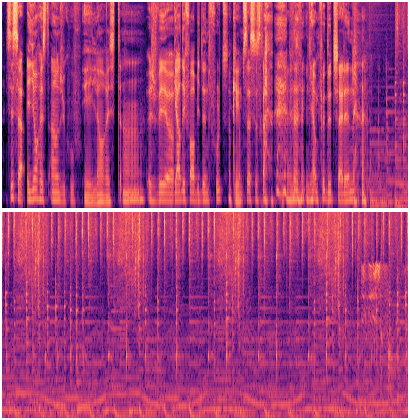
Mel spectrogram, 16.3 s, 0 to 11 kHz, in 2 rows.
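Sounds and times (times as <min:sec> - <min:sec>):
speech: 0:00.1 - 0:07.6
laughter: 0:04.6 - 0:06.2, 0:07.0 - 0:07.4, 0:15.3 - 0:16.2
recorded instrumental track with bass line and percussion: 0:07.2 - 0:16.2.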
